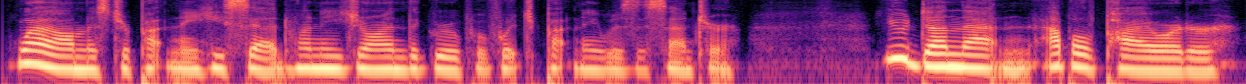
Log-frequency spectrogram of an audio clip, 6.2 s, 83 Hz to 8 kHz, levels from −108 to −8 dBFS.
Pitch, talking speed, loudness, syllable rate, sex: 190 Hz, 220 wpm, -19 LUFS, 5.4 syllables/s, female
